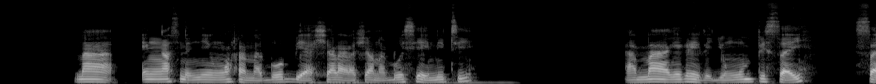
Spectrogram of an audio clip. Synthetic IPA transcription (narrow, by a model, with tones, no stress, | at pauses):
na˦ | ɪ˦ŋa˦snɛ˨ɲɪ˦˨ŋɔ˦ɾa˨na˨dɔ˦bi˨a˨ʃa˦ɾa˨ɾa˨ʃa˦˨na˨dɔ˦si˦a˨i˨ni˦tʰi˦ | a˨na˦˨kɛ˦kɾɛ˨tɛ˨d͡ʒu˨ŋu˦mpi˦sa˨i˦ | sa˨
